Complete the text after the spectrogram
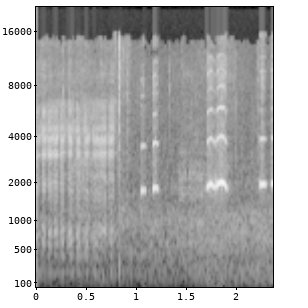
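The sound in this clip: Sheep bleating in a pen, the animals marked with a red spot: several short, high, harmonic bleats come in quick bursts, some in close pairs, with no talk.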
